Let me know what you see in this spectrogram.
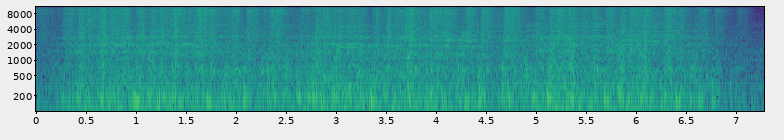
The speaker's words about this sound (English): The train is currently cautiously going over a junction where we meet another set of tracks.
